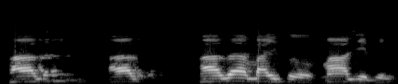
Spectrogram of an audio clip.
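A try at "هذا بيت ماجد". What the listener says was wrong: স্পষ্ট, আরো স্পষ্ট করে বলেন, জবরজয়গুলো আরো স্পষ্ট করে বলেন।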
